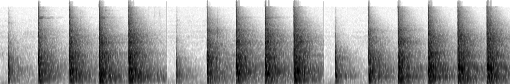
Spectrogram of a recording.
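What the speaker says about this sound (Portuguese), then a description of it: "Eu vou colocar o chanfro para fora, a parte reta do formão na parede e vou bater." A wood-carving chisel is struck into wood with a mallet, fifteen sharp, loud, close knocks in a fairly steady rhythm with a couple of brief pauses and no talking.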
